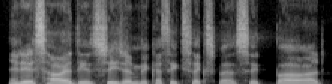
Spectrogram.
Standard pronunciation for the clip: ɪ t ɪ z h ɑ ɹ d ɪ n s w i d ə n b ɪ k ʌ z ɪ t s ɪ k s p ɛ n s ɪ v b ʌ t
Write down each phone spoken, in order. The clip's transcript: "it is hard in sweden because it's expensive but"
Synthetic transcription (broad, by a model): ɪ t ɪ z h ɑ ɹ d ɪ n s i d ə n b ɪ k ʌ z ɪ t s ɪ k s b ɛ s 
